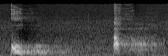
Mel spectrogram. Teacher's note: at the time of glottal stop, it is blocked and suddenly open.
